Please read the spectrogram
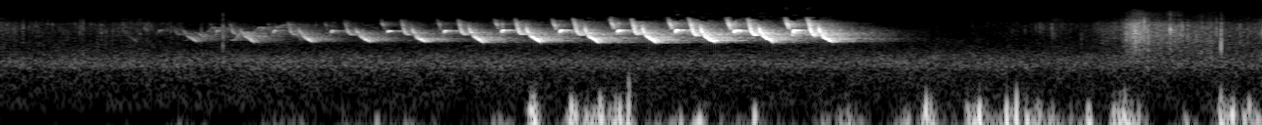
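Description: A songbird sings a trill of quick downslurred high notes, about five a second, for roughly three and a half seconds. Under it, from about two and a half seconds in, irregular low rumbling thumps on the microphone are the loudest sound.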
